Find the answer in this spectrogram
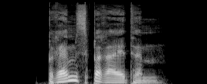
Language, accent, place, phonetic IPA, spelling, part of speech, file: German, Germany, Berlin, [ˈbʁɛmsbəˌʁaɪ̯təm], bremsbereitem, adjective, De-bremsbereitem.ogg
- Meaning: strong dative masculine/neuter singular of bremsbereit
